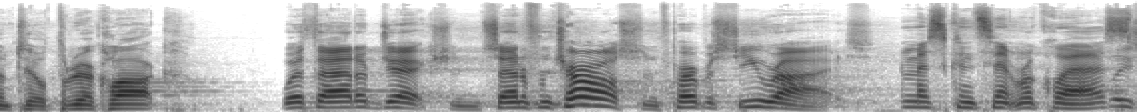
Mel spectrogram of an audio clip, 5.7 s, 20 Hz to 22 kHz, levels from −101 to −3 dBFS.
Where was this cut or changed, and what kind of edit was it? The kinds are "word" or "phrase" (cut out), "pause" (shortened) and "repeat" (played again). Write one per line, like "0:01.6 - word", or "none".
0:03.3 - word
